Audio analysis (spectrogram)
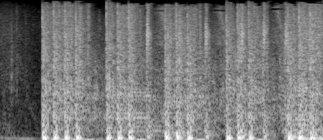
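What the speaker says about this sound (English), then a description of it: "he just sniped me in the head" Fast, loud automatic gunshots in the video game Fortnite, a steady rattling burst of evenly spaced shots starting abruptly and continuing to the end.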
